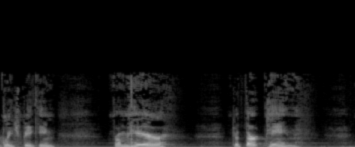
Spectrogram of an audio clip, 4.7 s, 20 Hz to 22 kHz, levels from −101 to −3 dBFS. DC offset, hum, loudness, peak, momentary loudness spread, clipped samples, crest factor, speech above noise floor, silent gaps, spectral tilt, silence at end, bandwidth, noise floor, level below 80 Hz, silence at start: under 0.1%; none; -36 LUFS; -18 dBFS; 14 LU; under 0.1%; 20 dB; 29 dB; none; -6.5 dB/octave; 0 s; 11.5 kHz; -65 dBFS; -66 dBFS; 0 s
